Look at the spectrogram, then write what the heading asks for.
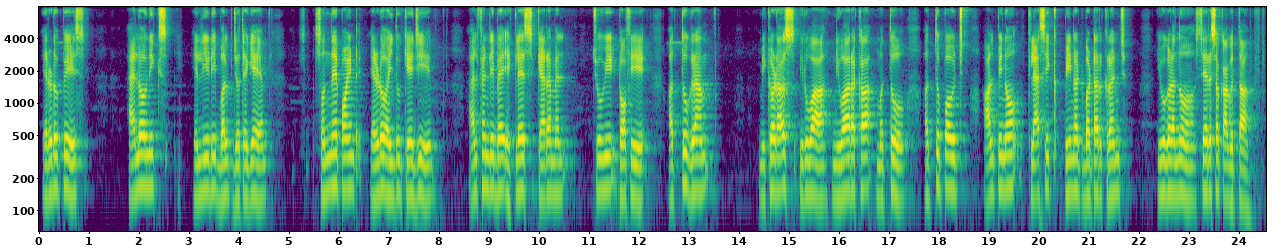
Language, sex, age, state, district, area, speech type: Kannada, male, 18-30, Karnataka, Chikkaballapur, rural, read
